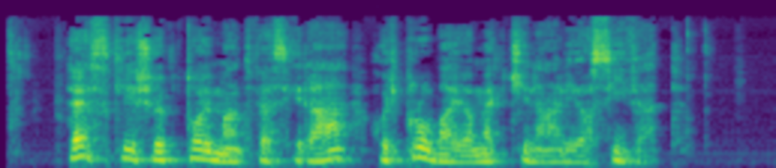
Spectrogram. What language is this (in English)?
Hungarian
